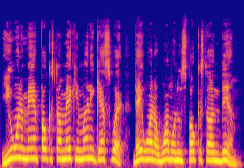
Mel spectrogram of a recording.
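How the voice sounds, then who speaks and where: A middle-aged man hosts a call-in advice show, lecturing a caller over a video call in a harsh, repetitive way. His voice is high-pitched with a dark tone, and he talks at normal speed.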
